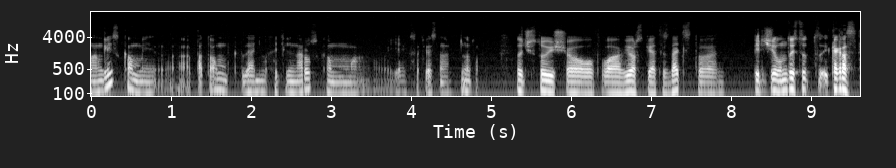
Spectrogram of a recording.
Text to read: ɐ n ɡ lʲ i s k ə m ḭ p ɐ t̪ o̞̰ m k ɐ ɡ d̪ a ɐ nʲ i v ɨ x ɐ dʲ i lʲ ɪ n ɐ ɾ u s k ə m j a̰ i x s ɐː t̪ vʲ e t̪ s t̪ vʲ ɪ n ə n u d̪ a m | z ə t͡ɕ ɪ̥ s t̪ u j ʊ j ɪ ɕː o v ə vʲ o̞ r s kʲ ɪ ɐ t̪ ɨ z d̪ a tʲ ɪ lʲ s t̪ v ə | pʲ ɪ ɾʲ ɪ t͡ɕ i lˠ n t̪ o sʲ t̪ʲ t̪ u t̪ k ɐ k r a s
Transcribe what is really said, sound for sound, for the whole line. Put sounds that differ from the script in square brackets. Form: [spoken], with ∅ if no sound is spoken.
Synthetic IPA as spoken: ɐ n ɡ lʲ i s k ə m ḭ p ɐ t̪ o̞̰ m k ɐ ɡ d̪ a ɐ nʲ i v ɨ x ɐ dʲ i lʲ ɪ n ɐ ɾ u s k ə m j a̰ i x s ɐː t̪ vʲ e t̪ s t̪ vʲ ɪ n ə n u [t̪] a m | z ə t͡ɕ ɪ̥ s t̪ u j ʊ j ɪ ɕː o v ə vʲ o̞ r s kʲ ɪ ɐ t̪ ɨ z d̪ a tʲ ɪ lʲ s t̪ v ə | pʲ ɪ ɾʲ ɪ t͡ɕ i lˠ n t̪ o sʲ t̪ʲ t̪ u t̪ k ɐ k [ɾ] a s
